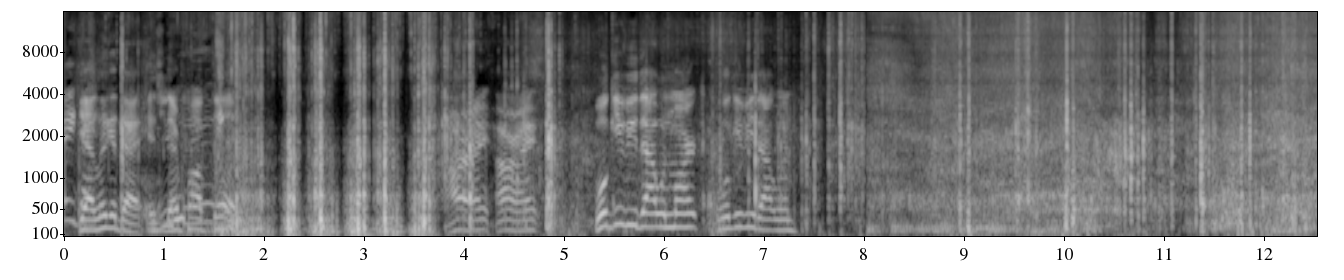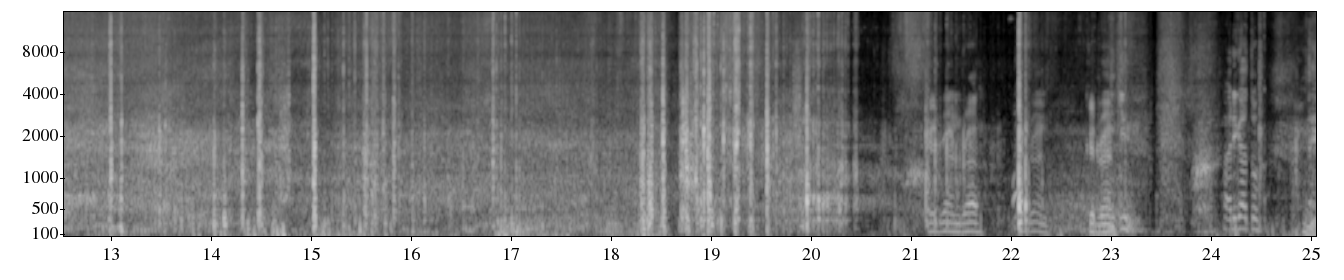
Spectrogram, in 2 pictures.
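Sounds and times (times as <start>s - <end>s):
skateboard wheels rolling on concrete: 0.0s - 25.0s
skateboard clattering: 0.2s - 22.4s.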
